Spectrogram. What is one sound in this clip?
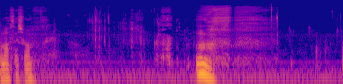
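A man bites into a crisp fruit and chews.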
